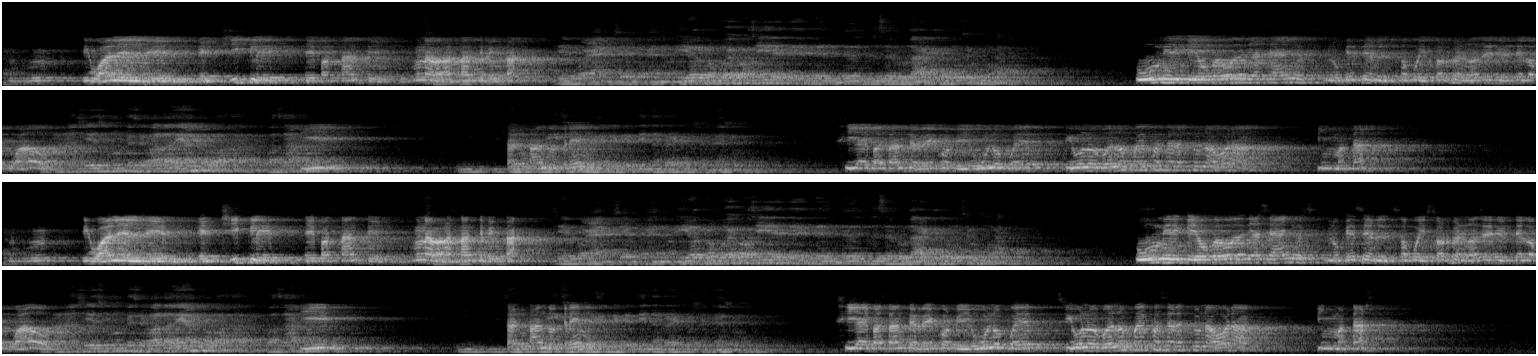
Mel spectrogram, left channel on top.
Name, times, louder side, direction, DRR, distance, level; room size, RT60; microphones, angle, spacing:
voice 1, 0.1-0.5 0.8-2.8 3.0-5.2 11.3-15.9 18.3-18.7 20.4-21.3 23.7-27.8 28.5-29.0, right 2 dB, 70° right, 2 dB, 2.3 m, -23 dB
voice 2, 5.5-10.1 15.7-18.5 19.9-22.8, equal, 5° right, -3 dB, 5.7 m, -31 dB
28.5 x 12.5 x 7.7 m, 2.1 s
head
